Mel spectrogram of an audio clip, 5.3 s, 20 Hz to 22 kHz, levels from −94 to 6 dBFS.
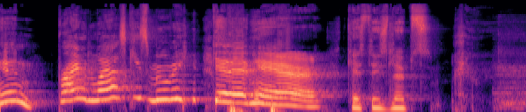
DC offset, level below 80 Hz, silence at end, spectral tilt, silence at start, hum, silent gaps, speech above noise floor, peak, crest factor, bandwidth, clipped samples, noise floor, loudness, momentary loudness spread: under 0.1%; -34 dBFS; 0.1 s; -5 dB/octave; 0 s; none; none; 26 dB; -2 dBFS; 14 dB; 19 kHz; under 0.1%; -41 dBFS; -15 LUFS; 10 LU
